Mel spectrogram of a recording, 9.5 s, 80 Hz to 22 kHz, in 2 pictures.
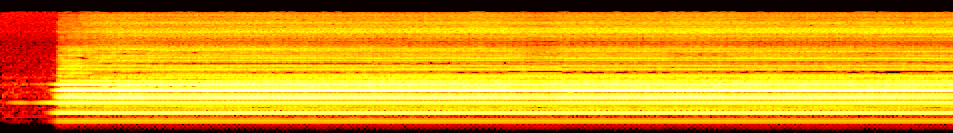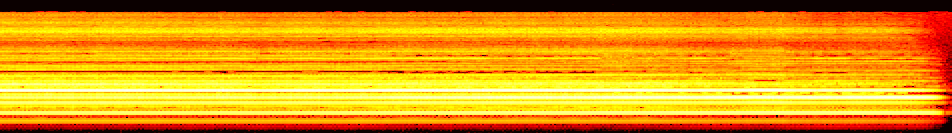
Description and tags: I found the fingering on the book:
Preliminary
exercises & etudes in contemporary techniques for saxophone :
introductory material for study of multiphonics, quarter tones, &
timbre variation / by Ronald L. Caravan. - : Dorn productions, c1980.
Setup:
multiphonics, sax, saxophone, soprano-sax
